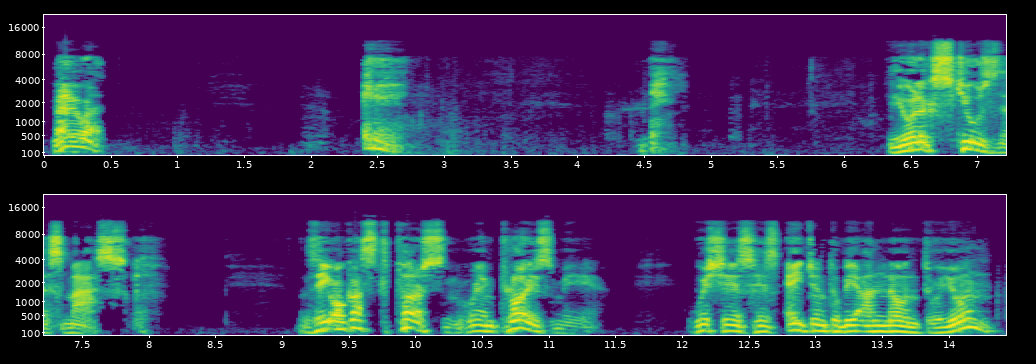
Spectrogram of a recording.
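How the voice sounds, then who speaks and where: A man's voice: medium pitch, big pitch swings, slow pace, long pauses, a bit bright, breathy edge, heavily acted. An actor playing a proud Bohemian king in a radio drama, with a pompous, formal manner. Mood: haughty.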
